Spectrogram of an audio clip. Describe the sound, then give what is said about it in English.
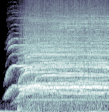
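Crowd cheering and shouting as an audience votes by cheer on who won a roll-off, swelling quickly from a few voices into a loud, sustained roar that holds to the end. “Okay, show of hands. We'll do a cheer. I know I'm gonna lose this. Who thinks Khan won that roll off?”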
